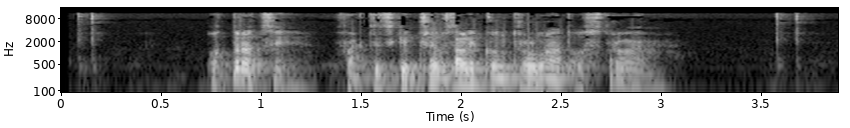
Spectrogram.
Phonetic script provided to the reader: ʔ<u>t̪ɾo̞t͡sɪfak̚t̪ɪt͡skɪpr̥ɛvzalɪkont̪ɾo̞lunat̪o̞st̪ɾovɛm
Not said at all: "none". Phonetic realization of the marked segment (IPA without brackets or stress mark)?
o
